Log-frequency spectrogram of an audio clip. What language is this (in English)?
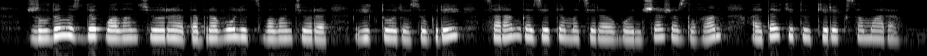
Kazakh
